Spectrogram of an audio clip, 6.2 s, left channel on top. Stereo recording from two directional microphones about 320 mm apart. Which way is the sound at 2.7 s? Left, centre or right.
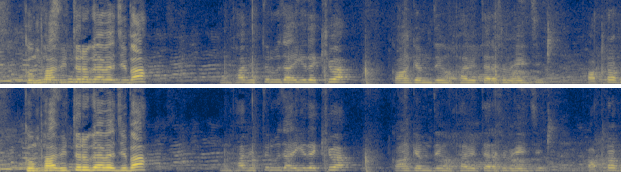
Centre.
